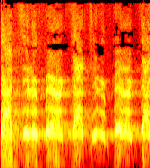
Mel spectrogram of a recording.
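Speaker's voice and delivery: very high, shrill, top-of-the-lungs full-voice yelling. Acting out the Yankees' second baseman at the umpire, imitating yelling at the top of his voice. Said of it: "yelling at the umpire at the top of his voice".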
